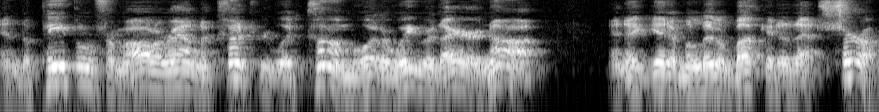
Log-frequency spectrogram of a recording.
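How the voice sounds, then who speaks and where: A man speaks at a fairly quick pace with an East Texas accent. His pitch is medium and swings very widely. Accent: East Texas Southern American. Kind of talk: interview answer. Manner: folksy storytelling.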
